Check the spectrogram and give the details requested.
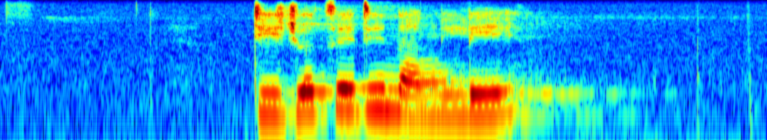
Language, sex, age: Tswana, female, 19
